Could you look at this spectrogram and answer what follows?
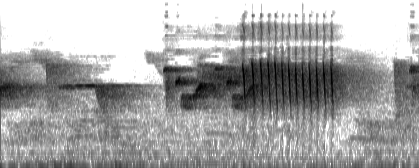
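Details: Prinia song: high sliding chirps and buzzy notes build into a short rapid series of sharp clicking ticks lasting under a second, followed by quieter twitters.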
